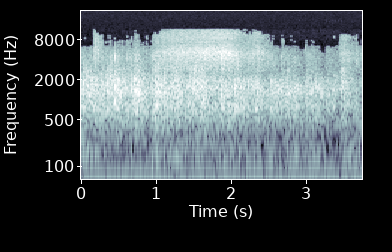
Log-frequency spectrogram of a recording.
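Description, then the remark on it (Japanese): An audience at the Sakaemachi Christmas event applauds steadily, a dense wash of many hands clapping at a sustained, fairly even level for several seconds, with no voices heard over it. “大きな拍手ですね。”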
